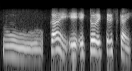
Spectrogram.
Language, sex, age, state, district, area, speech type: Assamese, female, 30-45, Assam, Goalpara, urban, conversation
